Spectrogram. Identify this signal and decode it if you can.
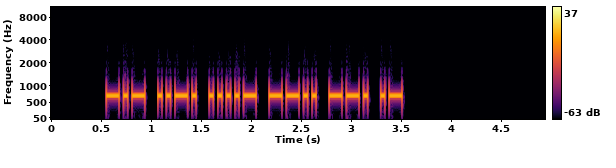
Morse code, heard as a keyed tone, about 28 wpm, 700 Hz. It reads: KF4ZGA
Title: USA Call Signs - 6 Characters - Repeated 3x - 28wpm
